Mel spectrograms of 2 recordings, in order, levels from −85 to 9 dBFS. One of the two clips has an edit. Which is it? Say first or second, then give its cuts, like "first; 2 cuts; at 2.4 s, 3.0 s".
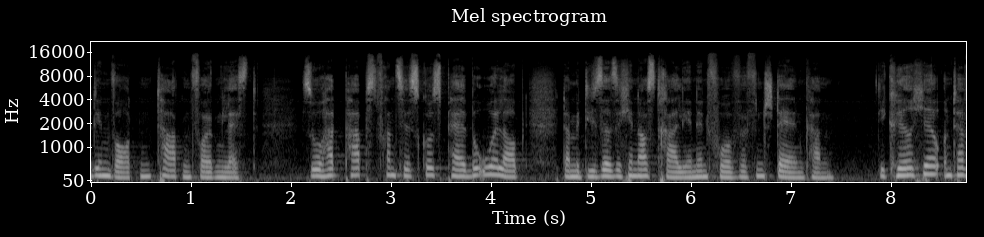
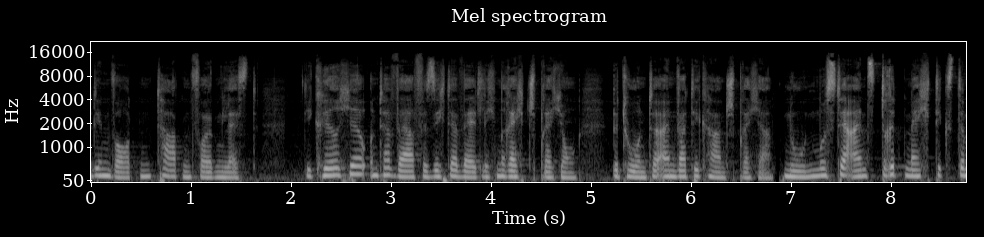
second; 2 cuts; at 1.9 s, 6.8 s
